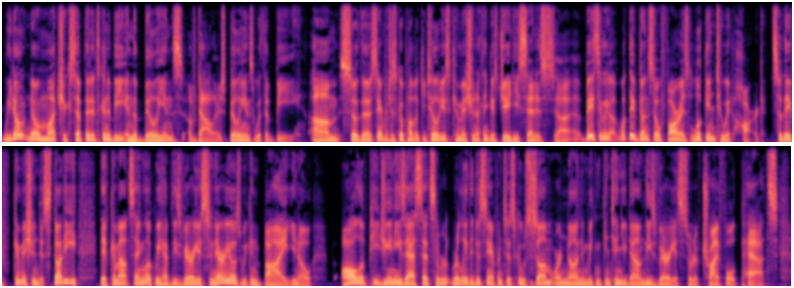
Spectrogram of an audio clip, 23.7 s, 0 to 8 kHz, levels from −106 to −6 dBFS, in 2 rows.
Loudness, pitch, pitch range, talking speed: -25 LUFS, 140 Hz, 125-155 Hz, 225 wpm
